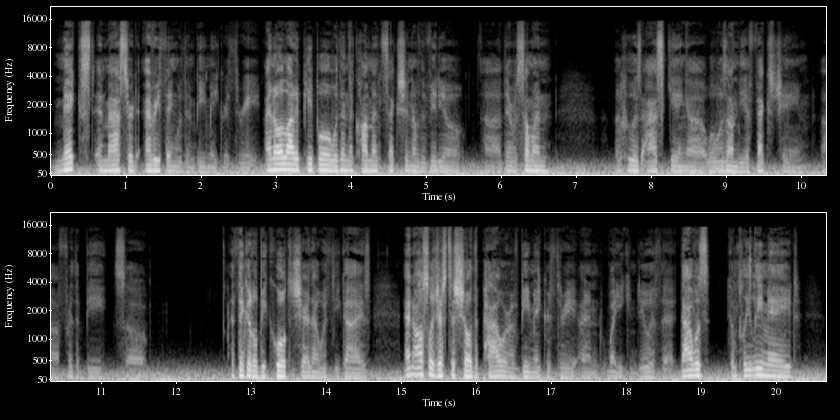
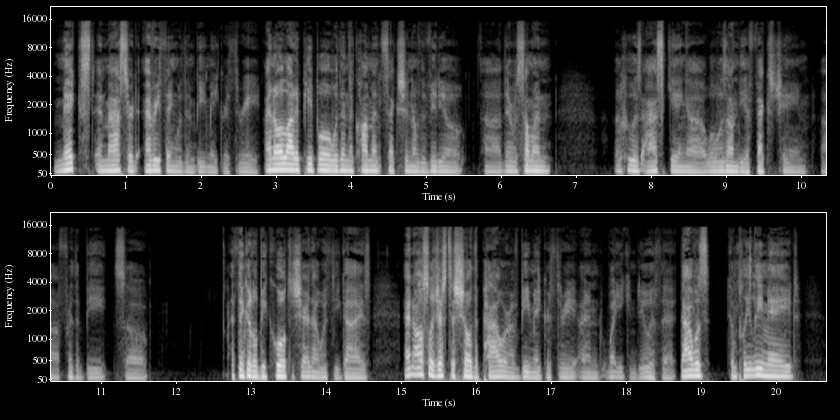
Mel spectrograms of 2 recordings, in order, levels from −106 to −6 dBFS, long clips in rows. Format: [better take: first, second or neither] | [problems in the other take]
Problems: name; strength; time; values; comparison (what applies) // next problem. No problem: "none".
second | low rumble; faint; throughout; 25 dB below the speech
